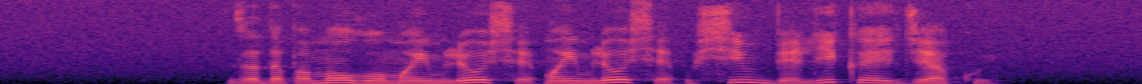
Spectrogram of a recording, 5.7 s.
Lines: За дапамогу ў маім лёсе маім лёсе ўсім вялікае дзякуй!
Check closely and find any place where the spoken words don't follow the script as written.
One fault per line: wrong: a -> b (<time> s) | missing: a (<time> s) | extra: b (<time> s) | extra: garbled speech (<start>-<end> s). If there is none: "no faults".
no faults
